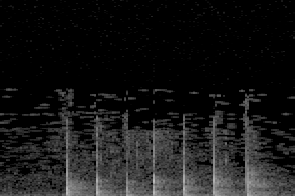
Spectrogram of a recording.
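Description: Seven quick, evenly spaced knocks on a door, firm, in a steady rhythm lasting under two seconds, with no voices.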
